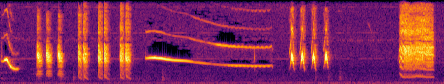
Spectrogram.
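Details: Asian pied starling in full, energetic song with mimicked fill-in sounds: a quick series of sharp clicking notes, a long smooth descending whistle, four more rapid clicks and a closing harsh rasping burst.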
